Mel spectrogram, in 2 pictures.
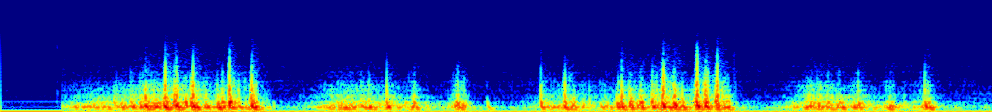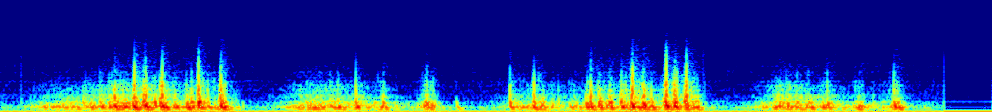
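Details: Coarse, creaking, grating bursts like new leather, superficial and close to the ear, with both breathing in and breathing out: a pleural friction rub.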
